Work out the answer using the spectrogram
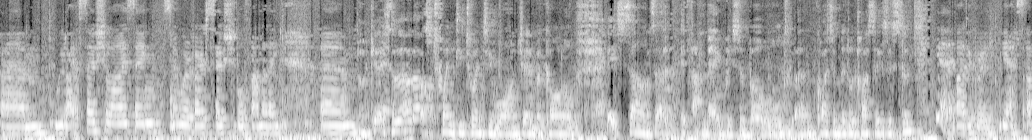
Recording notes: The sound quality isn't the best. It was the first time the podcast left Zoomland.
